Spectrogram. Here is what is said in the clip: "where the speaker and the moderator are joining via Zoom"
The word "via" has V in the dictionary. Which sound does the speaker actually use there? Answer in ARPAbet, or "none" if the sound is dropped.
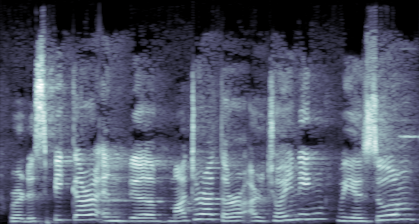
W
